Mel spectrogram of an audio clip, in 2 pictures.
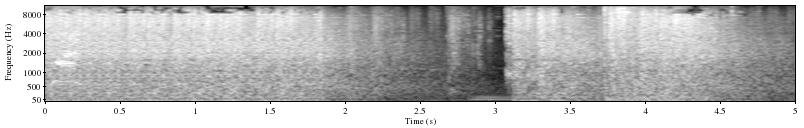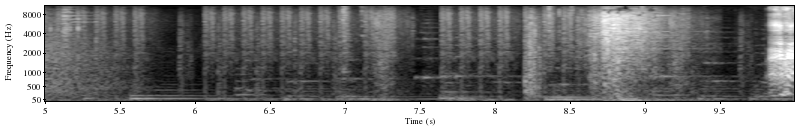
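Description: Rapid bursts of automatic gunfire in the Free Fire shooter game, loud dense volleys in two long stretches followed by scattered sharper single shots and cracks, with voices talking in between.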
